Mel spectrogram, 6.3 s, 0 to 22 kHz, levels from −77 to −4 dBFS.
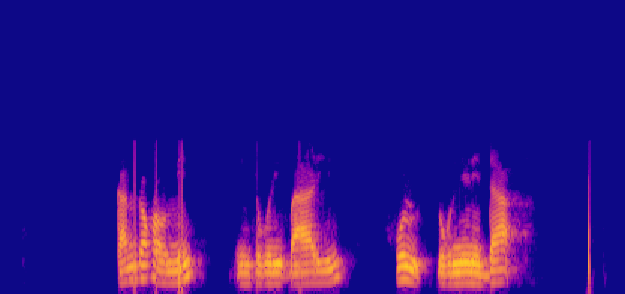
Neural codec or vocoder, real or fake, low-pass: none; real; 3.6 kHz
